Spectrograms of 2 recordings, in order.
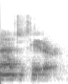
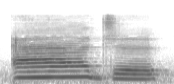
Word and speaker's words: agitator: Some washers don't have an agitator.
